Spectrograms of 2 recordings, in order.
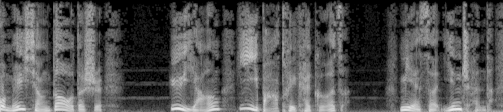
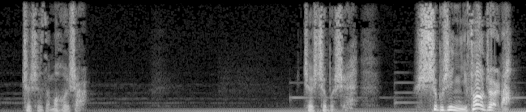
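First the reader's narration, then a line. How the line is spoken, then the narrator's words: Angry. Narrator (Chinese): 玉阳愤怒的说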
